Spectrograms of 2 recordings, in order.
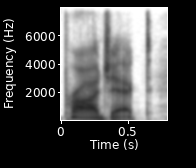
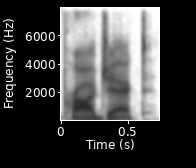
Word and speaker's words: project: You want to say you managed a big project. If you say, JT managed a big project, that's perfect. Stress the verb on the second syllable, the noun on the first.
